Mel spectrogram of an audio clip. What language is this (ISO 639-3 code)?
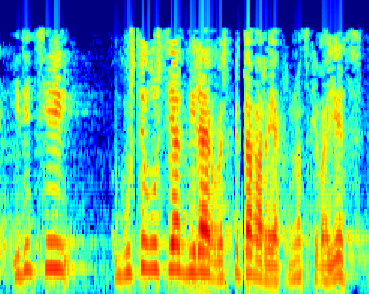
eus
